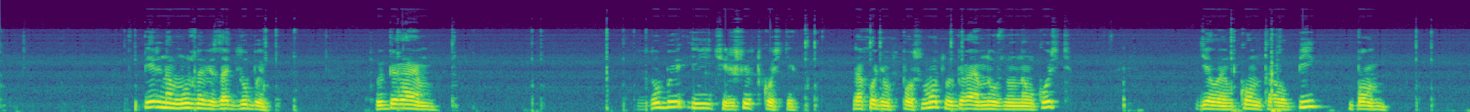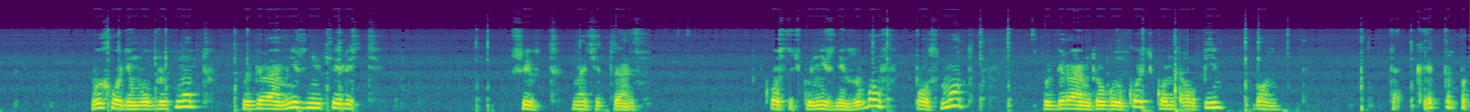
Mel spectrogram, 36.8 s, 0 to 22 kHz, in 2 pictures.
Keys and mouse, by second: 1.5 click, 3.2 shift+click, 5.1-5.8 shift+middle drag, 6.8 click, 7.6 shift+click, 10.1 click, 15.8 ctrl+p, 19.7-20.6 drag, 21.2 click, 22.5 shift+click, 24.3-29.6 drag, 30.7 click, 32.9 ctrl+p, 35.5-36.1 shift+middle drag.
